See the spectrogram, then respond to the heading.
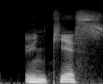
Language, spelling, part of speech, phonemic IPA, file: French, pièce, noun, /pjɛs/, Fr-pièce.ogg
- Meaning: 1. room in a house, etc 2. patch 3. piece 4. ellipsis of pièce de monnaie (“coin”) 5. one Canadian dollar 6. play 7. document, paper 8. ordinary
